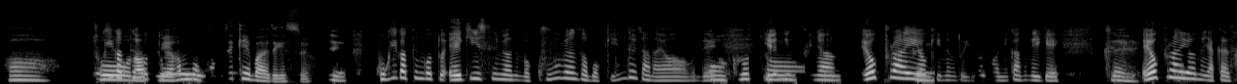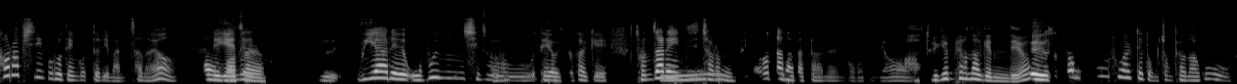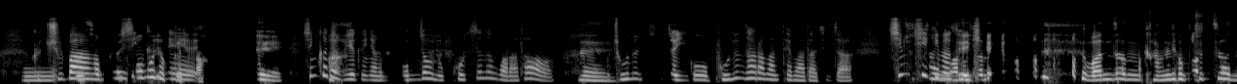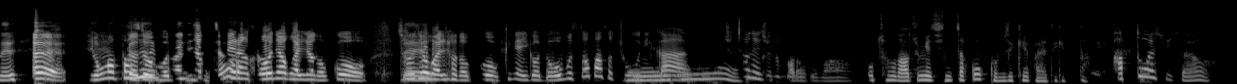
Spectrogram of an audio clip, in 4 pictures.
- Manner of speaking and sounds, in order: other background noise; tapping; laugh; laugh; laughing while speaking: "얘기해요"; laughing while speaking: "강력 추천을"; laugh
- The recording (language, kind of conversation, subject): Korean, unstructured, 요리할 때 가장 자주 사용하는 도구는 무엇인가요?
